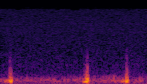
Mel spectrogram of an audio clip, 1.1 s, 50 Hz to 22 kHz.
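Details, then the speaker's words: Heart auscultation at the apex: low, dull heart sounds with the first sound louder than the second, as expected normally; normal heart sounds at the apex. "в норме на верхушке первый тон громче 2"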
